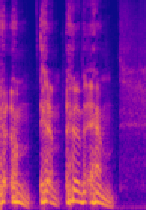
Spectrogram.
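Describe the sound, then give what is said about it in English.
A voice imitates a man's nervous, habitual throat clearing, several loud, throaty voiced bursts in quick succession, ending in a brief faint tail. “He had a nervous tic. He would clear his throat constantly when he spoke in public.”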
